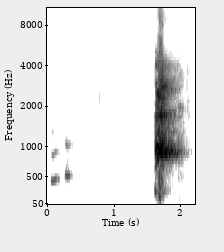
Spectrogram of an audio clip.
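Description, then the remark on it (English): A dog gives a single loud bark after two faint, short whiny yips and a brief pause, with no talking. “And you know, he's not a dog that barks that often.”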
